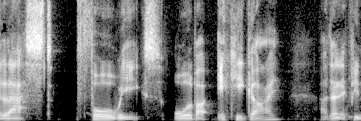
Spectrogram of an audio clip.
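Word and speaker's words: ikigai: And flow is um and icky is spelled I K I G A I. Icky guy.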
